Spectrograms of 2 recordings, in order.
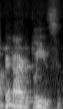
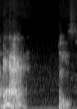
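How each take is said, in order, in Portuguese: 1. É dito de forma suave, com tom educado. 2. É dito de forma seca, com tom grosseiro. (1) "tenta soar educadamente, tá tudo certo" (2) "A pessoa já fica meio assim aí, cara"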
